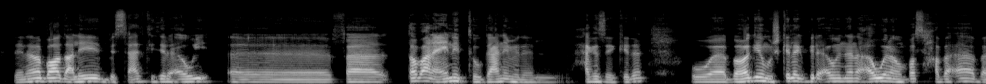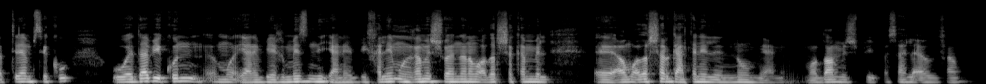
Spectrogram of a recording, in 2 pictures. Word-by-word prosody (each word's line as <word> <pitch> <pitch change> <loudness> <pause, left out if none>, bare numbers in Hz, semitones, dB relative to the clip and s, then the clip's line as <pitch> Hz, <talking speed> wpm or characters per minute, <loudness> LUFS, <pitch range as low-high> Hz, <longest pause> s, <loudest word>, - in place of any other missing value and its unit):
لإن 110 +3 -5
أنا 145 +3 +5
باقعد 150 0 +7
عليه 135 +5 +5
بالساعات 115 +2 -4
كتير 130 0 -3
أوي، 130 +3 +1 0.2
آآ، 110 -1 -4
فطبعًا 115 +6 +2
عيني 140 +7 +5
بتوجعني 120 -1 0
من 115 -3 -2
ال 105 -1 -12 0.2
حاجة 120 +1 -2
زي 115 -4 -4
كده، 135 +8 -6 0.5
وباواجه 120 +7 +4
مشكلة 150 +3 +2
كبيرة 140 +2 -2
أوي 145 +1 +1
إن 140 - -2
أنا 145 0 +1
أول 145 +2 +5
امَّا 125 -3 +2
باصحى 135 -1 -4
بقى 135 +3 -1
بابتدي 120 +3 -3
امسكه، 130 +3 -4 0.4
وده 120 +5 +2
بيكون 145 -1 +2 0.3
م 115 -1 -5
يعني 105 +1 -3
بيغمِسني 125 +4 0
يعني 105 -3 -3
بيخليني 115 +5 -3
مُنغمِس 125 +2 +1
شوية 125 -1 0
إن 120 - 0
أنا 125 0 +3
ما 120 - 0
اقدرش 115 +2 -3
أكمِّل 120 -1 -2 0.5
أ 110 -1 -2
أو 110 - +1
ما 115 -1 -1
اقدرش 125 +2 0
ارجع 125 -4 +2
تاني 120 +2 -2
للنوم 105 -1 -5
يعني، 95 +1 -15 0.2
الموضوع 100 +3 -2
مش 115 -1 -8
بيبقى 105 +1 -15
سهل 110 0 -8
أوي 100 0 -8
فاهم؟ 100 +6 -15
120 Hz, 170 wpm, -21 LUFS, 110-130 Hz, 0.5 s, باقعد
